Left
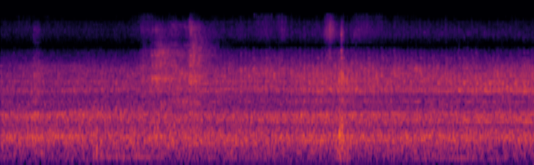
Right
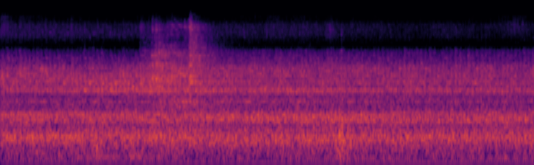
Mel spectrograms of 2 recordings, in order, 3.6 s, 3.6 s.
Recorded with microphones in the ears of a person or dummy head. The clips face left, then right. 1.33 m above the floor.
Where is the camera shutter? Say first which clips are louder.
Even; centre (ahead or behind), 5 m.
